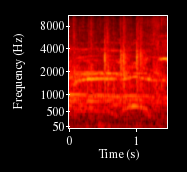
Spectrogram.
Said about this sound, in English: So let's give a round of applause for everyone here.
